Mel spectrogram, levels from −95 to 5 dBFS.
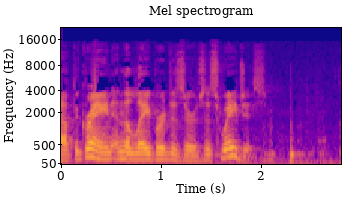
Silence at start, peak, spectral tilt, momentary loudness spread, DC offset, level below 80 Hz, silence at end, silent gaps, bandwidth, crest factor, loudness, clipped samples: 0 s; -4 dBFS; -5.5 dB/octave; 19 LU; under 0.1%; -50 dBFS; 0.4 s; none; 15 kHz; 18 dB; -21 LUFS; under 0.1%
